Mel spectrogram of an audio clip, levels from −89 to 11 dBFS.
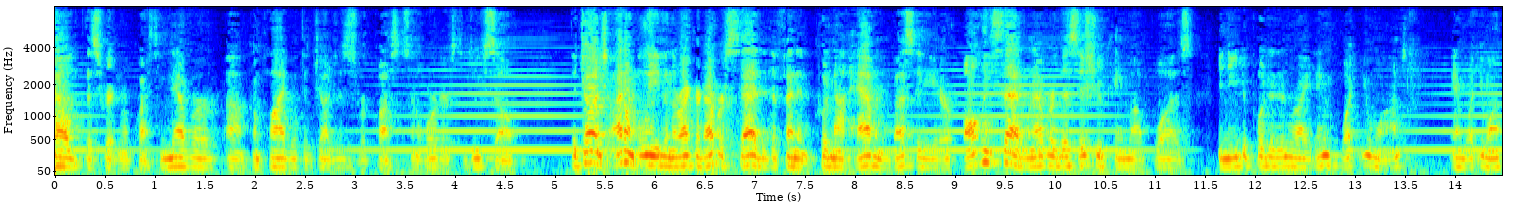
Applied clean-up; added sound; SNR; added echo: none; Wind instrument, woodwind instrument; 13 dB; none.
